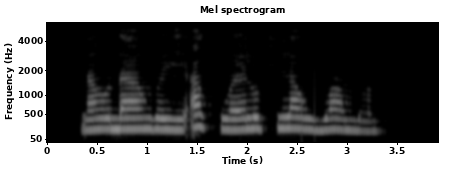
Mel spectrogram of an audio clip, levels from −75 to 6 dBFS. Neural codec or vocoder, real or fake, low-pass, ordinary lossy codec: none; real; 5.4 kHz; MP3, 32 kbps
